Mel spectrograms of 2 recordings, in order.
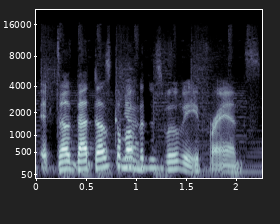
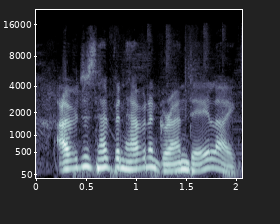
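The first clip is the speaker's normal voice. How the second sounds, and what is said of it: Attempted Irish accent. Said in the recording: “All of our Irish listeners are going to turn it off, I think. I wish I could do an Irish accent.”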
